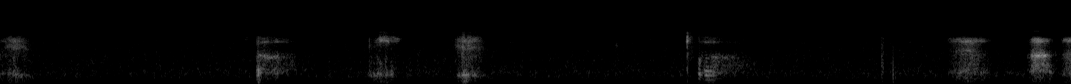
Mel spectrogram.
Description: Absolutely huge sneezing fit with lots and lots of sneezes (over 60!), including build ups, a couple of stifles and some wet nose blowing on soft white tissues.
